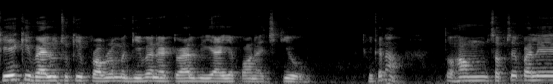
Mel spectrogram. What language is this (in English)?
Hindi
